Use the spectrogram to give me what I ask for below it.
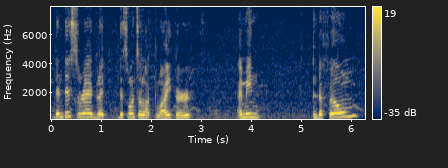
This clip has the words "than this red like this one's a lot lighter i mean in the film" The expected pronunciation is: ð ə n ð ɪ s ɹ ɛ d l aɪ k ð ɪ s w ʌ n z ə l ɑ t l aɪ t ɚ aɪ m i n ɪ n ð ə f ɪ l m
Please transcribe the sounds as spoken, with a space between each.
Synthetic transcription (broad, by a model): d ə n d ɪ s ɹ ɛ d l aɪ k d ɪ s w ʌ n s ə l ɑ t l aɪ t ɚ aɪ m i n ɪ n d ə f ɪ l m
